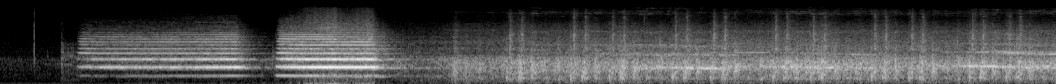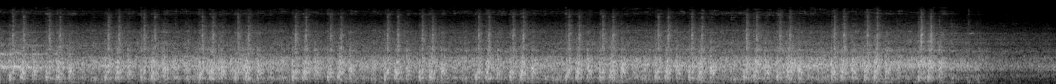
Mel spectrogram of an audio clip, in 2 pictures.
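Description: Train 18 electric trainset sounding two horn blasts, the second shorter and louder, then rushing past at speed for about sixteen seconds with a fast clatter of wheels over rail joints, dropping away near the end.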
